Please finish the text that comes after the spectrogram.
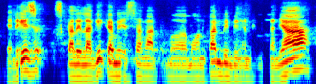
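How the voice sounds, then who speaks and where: A man's voice: mid-range voice, lo-fi sound. Man on breaking-up video-call audio. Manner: polite and halting, with restarts. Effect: choppy video-call audio that keeps breaking up. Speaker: school representative giving welcome remarks. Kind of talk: formal remarks in an online video meeting.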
